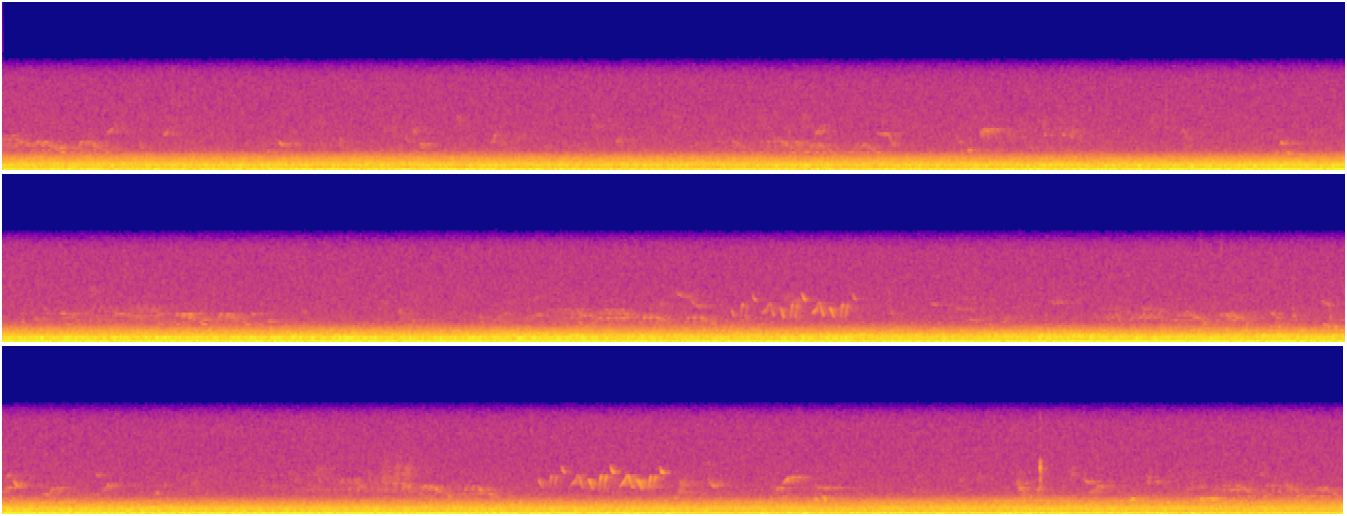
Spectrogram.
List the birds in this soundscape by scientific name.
Geothlypis trichas, Catharus fuscescens, Dumetella carolinensis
